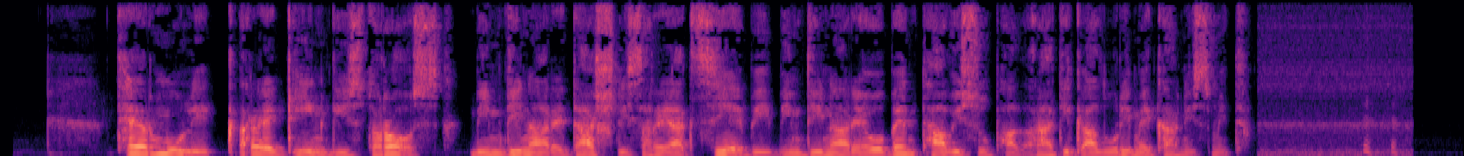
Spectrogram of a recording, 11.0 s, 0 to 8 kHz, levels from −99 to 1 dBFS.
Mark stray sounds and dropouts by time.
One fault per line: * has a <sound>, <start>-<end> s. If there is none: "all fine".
* has a laugh, 10.2-10.6 s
